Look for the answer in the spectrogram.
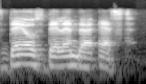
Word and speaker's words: Deus Delenda Est: And then I listened to, and I'm going to butcher this in my mush mouth, Deus De Lunde, whatever it is. – It's okay. It's Latin. It's Deus Delenda Est, which means God must be destroyed.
